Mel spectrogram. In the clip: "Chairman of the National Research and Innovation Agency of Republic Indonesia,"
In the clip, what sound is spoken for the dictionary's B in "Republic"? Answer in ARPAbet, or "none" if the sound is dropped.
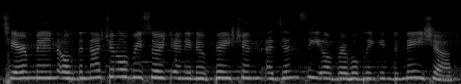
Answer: B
